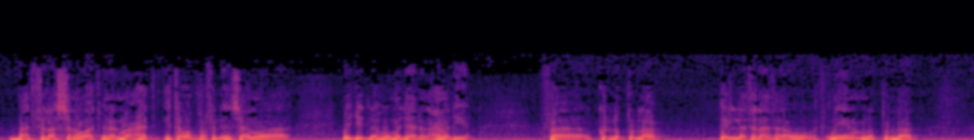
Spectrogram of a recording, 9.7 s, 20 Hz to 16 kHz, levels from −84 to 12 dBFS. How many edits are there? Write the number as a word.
zero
